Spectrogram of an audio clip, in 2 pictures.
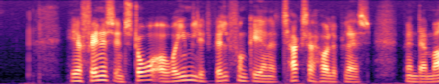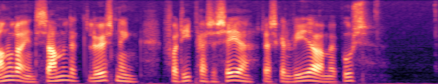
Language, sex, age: Danish, male, 51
